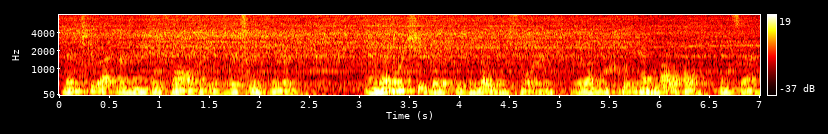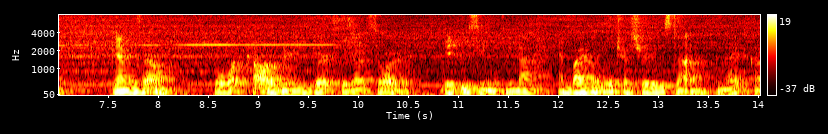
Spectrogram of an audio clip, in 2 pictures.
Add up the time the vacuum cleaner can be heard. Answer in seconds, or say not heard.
14 s.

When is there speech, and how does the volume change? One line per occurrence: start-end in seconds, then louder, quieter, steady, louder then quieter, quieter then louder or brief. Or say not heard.
0.0-13.9 steady.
